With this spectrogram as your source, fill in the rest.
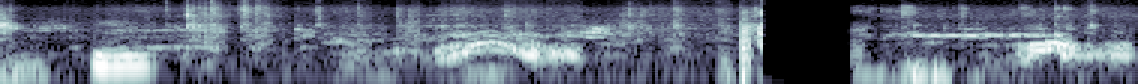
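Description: Pigeons coo in soft, rounded bursts close by in a pigeon loft, with a few muffled voices and brief rustling between the calls.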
